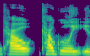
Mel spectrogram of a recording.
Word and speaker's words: Kalgoorlie: And just on the pronunciation, Kalgoorlie is a local Woongatha word from Galgala, which means is like a silky pear that's like native to this area.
